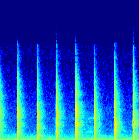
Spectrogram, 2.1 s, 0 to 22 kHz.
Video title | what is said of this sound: Z Review - ESS 422h [WAY BETTER THAN YOU THINK] | That should not happen when I tap the top headband to hit your head.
